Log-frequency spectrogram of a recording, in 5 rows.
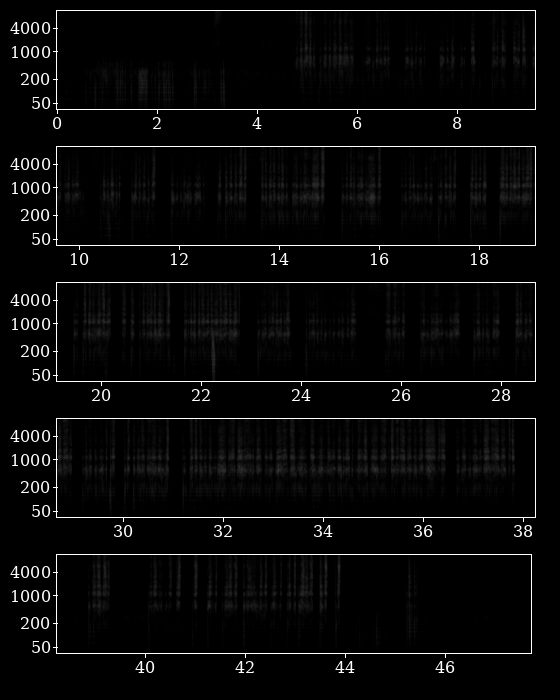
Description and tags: Recorded using a Canon GL1 and an Audiotechnica shotgun mic
(unsure of model number, a cheap one I'm sure). The sound of a fine
point pen scribbling on the hard cardboard of the back of a notebook.
The audio is low so the gain might need to be adjusted. My professor
liked this one.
